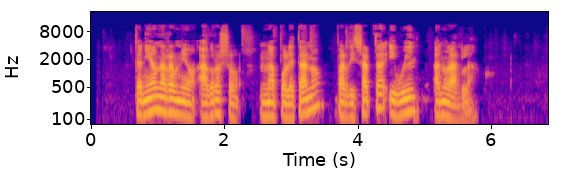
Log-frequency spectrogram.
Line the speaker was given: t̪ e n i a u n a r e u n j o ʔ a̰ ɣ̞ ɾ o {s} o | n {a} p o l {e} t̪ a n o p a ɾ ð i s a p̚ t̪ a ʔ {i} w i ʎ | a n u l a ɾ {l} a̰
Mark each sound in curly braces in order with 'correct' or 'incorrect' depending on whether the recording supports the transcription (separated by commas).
correct, correct, correct, correct, correct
